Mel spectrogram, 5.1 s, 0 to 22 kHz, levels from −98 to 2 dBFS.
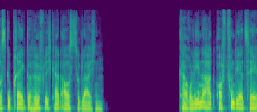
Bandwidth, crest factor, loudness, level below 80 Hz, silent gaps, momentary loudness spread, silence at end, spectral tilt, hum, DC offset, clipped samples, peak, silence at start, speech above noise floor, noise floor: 15.5 kHz; 16 dB; -17 LUFS; -42 dBFS; none; 7 LU; 0 s; -7 dB/octave; none; under 0.1%; under 0.1%; 0 dBFS; 0 s; over 74 dB; under -90 dBFS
